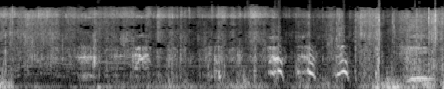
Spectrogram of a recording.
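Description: About three short, high yelping calls in quick succession in the second half, over rustling and handling noise as the camera moves through the field.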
